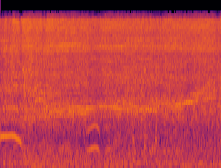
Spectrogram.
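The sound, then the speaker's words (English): The two-stroke engine of a Simson moped, old East German (GDR) technology, runs steadily: a loud, continuous buzzing drone with a rough low rumble that holds even for the whole stretch. “Musik in meinen Ohren ist dieser Sound der Simi.”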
